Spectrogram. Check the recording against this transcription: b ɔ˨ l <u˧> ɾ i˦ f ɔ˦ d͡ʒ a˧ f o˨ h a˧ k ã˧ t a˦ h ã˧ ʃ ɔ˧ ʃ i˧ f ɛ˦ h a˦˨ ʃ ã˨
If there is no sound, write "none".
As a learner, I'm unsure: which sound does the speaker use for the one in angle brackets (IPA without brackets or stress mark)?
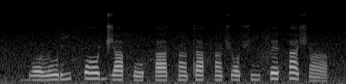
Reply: o˧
